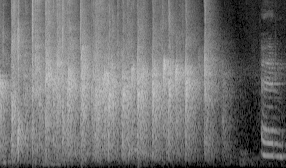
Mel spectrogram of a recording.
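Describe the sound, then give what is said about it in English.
An audience at a debate applauds a speaker with dense, lively clapping for about four seconds, which dies away before a voice begins to speak. “Can we get another round of applause for a maiden speaker?”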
